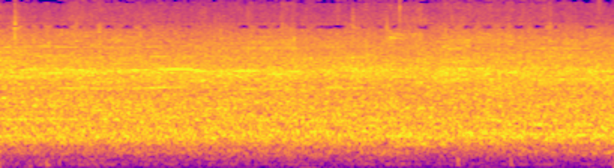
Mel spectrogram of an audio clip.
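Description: A large arena crowd of Nuggets fans cheers in a loud, sustained roar as the Nuggets win the championship, holding steady for several seconds with no voices speaking over it.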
